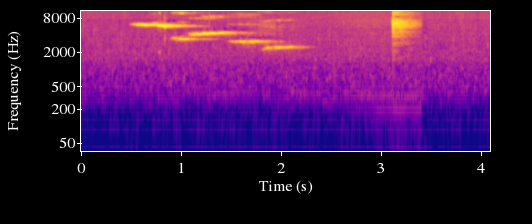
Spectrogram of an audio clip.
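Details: Song of the scarlet minivet: one descending run of clear, high whistled notes, each lower than the last, followed by a short rustling click.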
